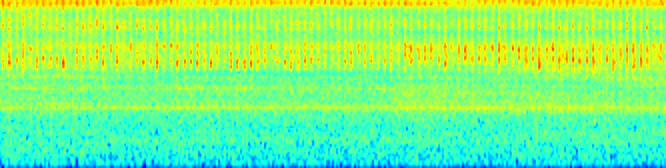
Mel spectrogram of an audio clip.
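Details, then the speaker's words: Porsche Cayenne idling with high, steady screech pulsing with engine speed from the auxiliary belt, ongoing a couple of days; owner suspects tensioner. "It's making a horrible screeching sound and it's been doing that now a couple of days."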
